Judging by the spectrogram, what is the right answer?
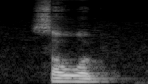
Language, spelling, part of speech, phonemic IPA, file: Moroccan Arabic, صوب, verb, /sˤaw.wab/, LL-Q56426 (ary)-صوب.wav
- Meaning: to move aside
